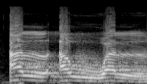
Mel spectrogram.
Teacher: Kalau hamzahnya di atas alif, maka hamzahnya dibaca tanpa mad, pendek.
